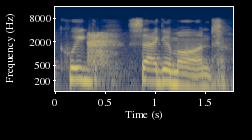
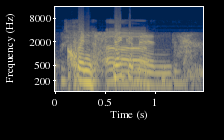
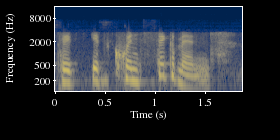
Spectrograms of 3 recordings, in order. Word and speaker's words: Quinsigamond: It's something like Quig Sagamond. – Quinsigamond. – Okay. So how to complete the CSS profile, which is a very timely topic. So welcome. So how do you say the name of the community college you worked at? – It's Quinsigamond.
